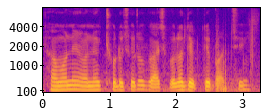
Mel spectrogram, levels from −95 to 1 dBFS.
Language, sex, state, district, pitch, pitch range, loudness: Bengali, male, West Bengal, Cooch Behar, 135 Hz, 130-140 Hz, -16 LUFS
